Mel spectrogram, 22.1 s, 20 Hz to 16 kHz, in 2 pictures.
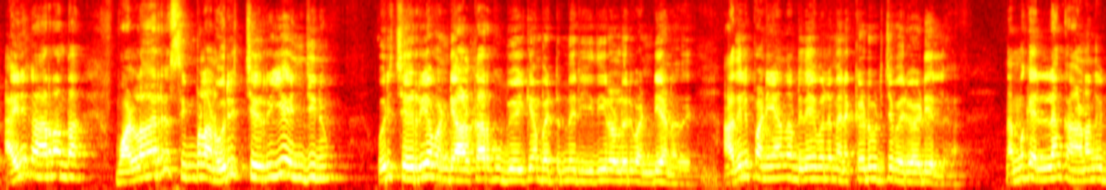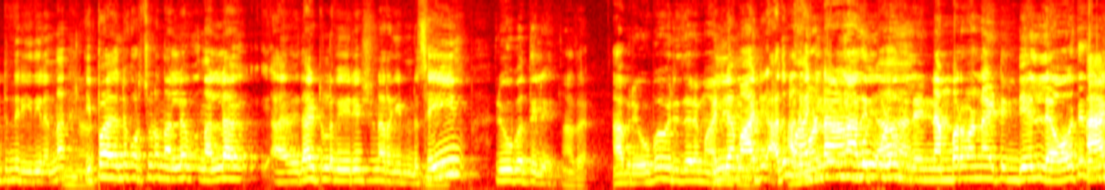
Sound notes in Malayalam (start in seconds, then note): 6.9 തൊണ്ട ശരിയാക്കുന്നു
